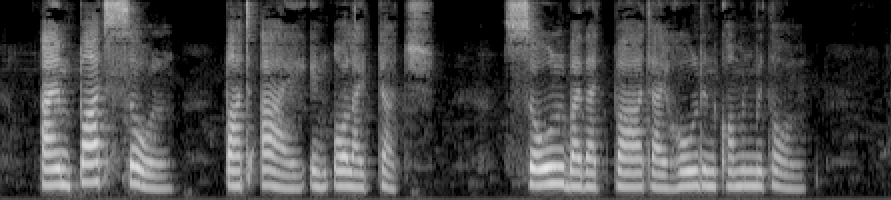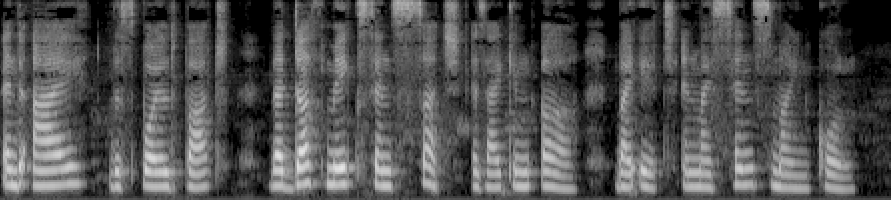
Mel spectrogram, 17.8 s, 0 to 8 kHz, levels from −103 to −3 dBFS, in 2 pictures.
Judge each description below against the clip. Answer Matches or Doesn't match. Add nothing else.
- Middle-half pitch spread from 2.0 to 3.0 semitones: Matches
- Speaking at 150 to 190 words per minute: Doesn't match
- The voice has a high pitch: Matches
